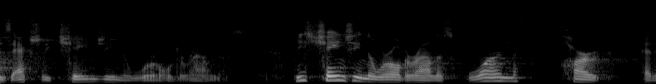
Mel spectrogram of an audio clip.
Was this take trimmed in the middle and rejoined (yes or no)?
no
